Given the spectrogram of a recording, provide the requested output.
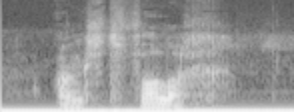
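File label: "angstvallig", Dutch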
